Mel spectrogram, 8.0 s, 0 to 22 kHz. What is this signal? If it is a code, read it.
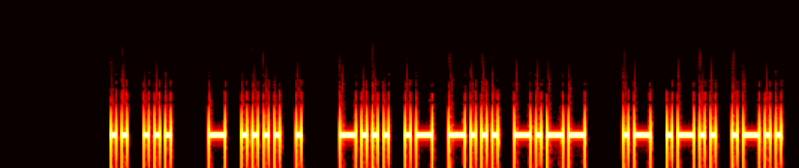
Morse code, heard as a keyed tone, about 22 wpm, 700 Hz. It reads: IS THE BABY ALL
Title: Sentences from Top 1300 Words 22wpm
